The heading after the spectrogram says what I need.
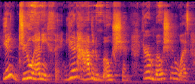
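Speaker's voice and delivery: worked-up, accusatory outburst; heated rant. Real, not acted. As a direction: tear into them, getting too heated. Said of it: "getting too heated about this".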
